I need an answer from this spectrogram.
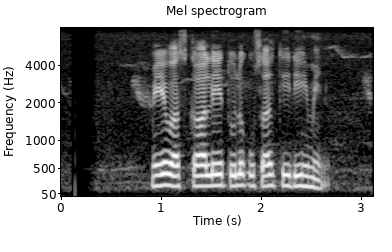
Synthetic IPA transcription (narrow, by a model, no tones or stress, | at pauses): mejəʋaskaːlejːt̪uləkusalkiɾiːmen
